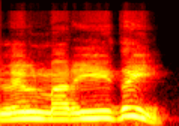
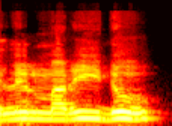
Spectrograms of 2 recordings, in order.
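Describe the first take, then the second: First: The last word ends with an 'i' vowel. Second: The last word ends with an 'u' vowel. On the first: The speaker calls it right. "Say lil maridi" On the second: The speaker calls it wrong. "Don't say lil maridu"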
